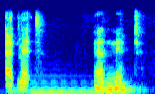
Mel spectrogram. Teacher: here the stress is at the very end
